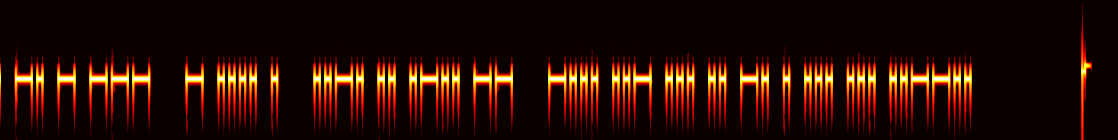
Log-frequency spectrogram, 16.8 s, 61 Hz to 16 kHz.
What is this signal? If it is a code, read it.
Morse code, heard as a keyed tone, about 15 wpm, 700 Hz. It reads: NTO THE FILM BUSINESS?
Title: Sentences from Top 1000 Words - Review Part 3 - 15wpm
